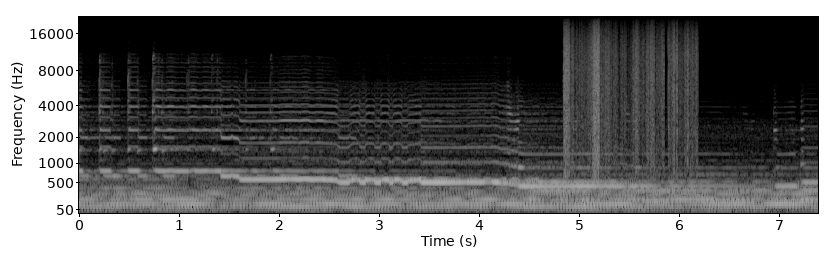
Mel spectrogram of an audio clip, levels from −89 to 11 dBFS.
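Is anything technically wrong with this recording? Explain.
Yes. Cable scratch noise runs from 4.84 to 6.20 s: dense, uneven bursts of scratching and rustling sit over the music, at around 10 dB below it. The likely cause is a worn cable or connector being moved, its contact resistance fluctuating rapidly.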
